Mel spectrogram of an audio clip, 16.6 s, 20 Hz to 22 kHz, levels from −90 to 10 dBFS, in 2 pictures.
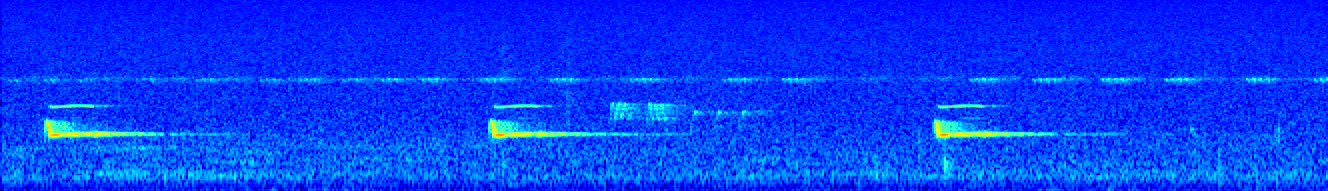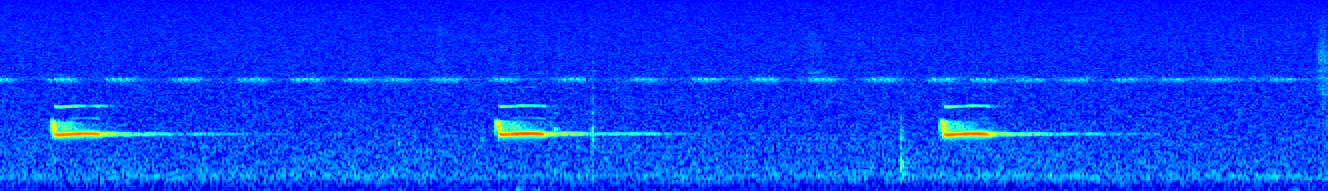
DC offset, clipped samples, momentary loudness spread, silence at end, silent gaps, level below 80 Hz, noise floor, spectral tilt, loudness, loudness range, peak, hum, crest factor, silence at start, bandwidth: under 0.1%; under 0.1%; 30 LU; 2 s; none; -78 dBFS; -50 dBFS; 0 dB/octave; -18 LUFS; 11 LU; -6 dBFS; none; 18 dB; 0.25 s; over 20 kHz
